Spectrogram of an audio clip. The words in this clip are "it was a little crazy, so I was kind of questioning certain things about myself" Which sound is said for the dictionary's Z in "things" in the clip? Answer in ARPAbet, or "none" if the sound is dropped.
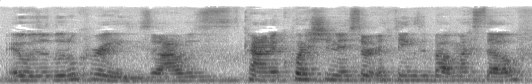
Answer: Z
